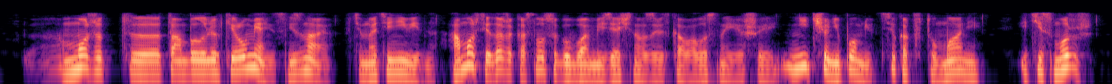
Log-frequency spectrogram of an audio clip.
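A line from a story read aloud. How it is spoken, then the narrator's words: Plain. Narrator (Russian): спросил я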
